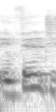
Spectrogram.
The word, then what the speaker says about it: Infini: It is pronounced like Infini, with the French style pronunciation of the in.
